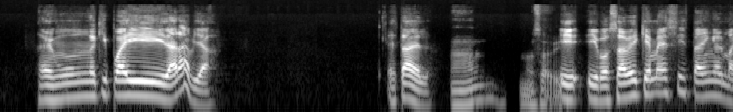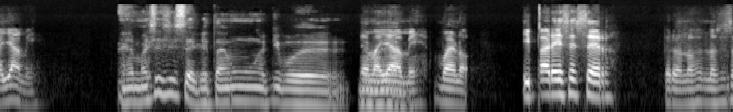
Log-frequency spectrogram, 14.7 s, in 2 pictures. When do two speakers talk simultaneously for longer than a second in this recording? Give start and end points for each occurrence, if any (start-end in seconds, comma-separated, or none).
none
